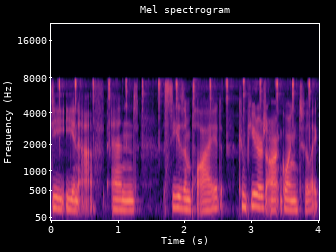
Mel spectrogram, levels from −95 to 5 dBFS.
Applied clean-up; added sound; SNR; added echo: none; Bicycle; 10 dB; none.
